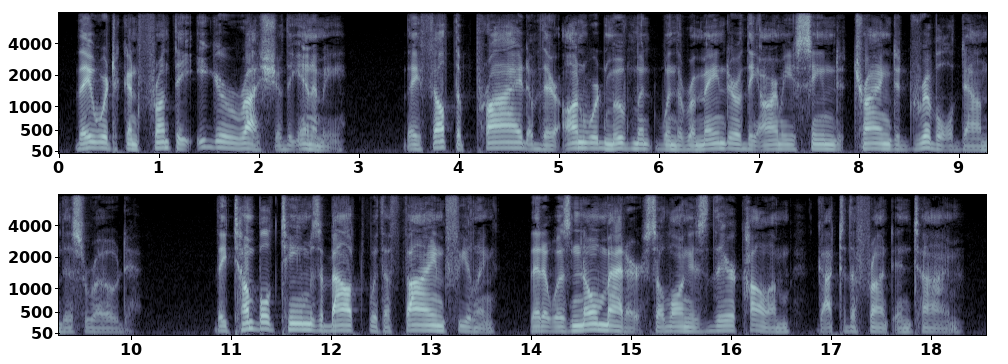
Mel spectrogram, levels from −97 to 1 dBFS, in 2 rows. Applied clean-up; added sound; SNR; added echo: none; none; none; none.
